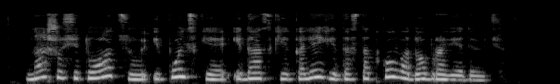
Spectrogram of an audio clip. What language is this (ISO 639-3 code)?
bel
